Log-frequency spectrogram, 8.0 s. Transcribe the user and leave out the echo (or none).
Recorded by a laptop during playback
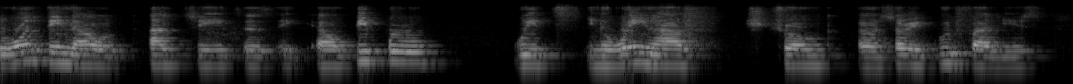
none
